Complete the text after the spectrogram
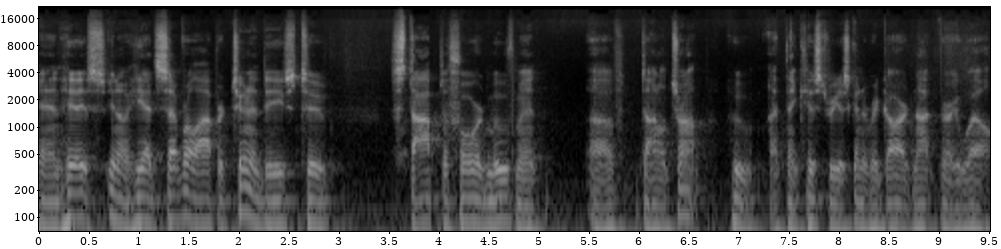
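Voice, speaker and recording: A man's very deep, low voice with ordinary pitch variation, over noticeable background noise. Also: moderate pace. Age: 60s. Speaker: former city mayor. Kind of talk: interview.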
